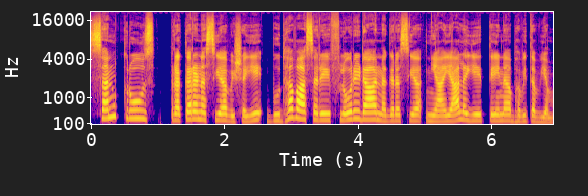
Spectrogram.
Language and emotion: Sanskrit, neutral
